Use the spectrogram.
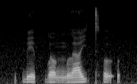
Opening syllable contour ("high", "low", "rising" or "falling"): low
